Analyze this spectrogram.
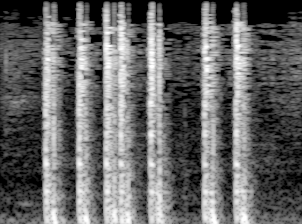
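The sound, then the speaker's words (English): A series of firm knocks on a wooden door, about six or seven solid raps in small uneven groups, loud with no voices. “That's what happens when you knock on the door.”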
